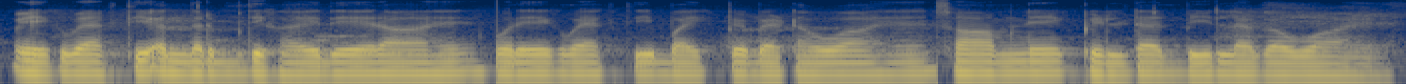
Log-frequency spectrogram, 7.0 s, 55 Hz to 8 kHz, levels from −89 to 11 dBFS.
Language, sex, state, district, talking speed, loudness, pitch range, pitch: Hindi, male, Uttar Pradesh, Saharanpur, 195 wpm, -17 LUFS, 105-110 Hz, 105 Hz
